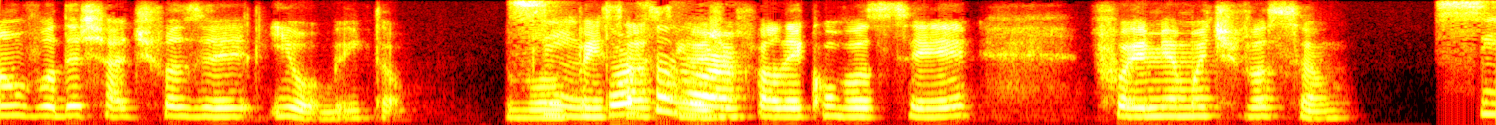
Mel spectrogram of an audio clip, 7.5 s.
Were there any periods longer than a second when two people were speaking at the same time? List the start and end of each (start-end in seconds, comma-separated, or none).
2.5-3.8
